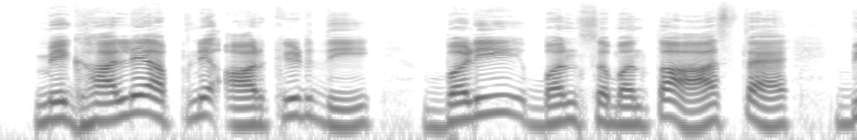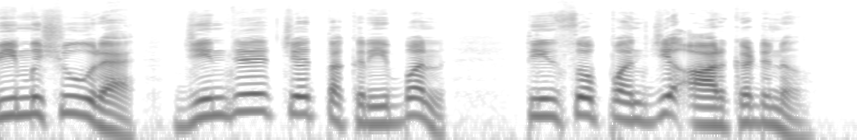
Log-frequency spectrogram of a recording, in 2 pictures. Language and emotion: Dogri, neutral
